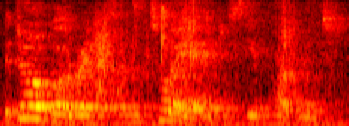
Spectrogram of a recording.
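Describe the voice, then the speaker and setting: A woman's voice: fairly low pitch, animated, fast. A woman reading scripted stage directions as the narrator of a staged reading. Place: live reading in a reverberant room. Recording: echoey noisy room, distant microphone.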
